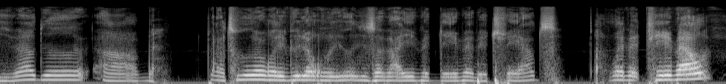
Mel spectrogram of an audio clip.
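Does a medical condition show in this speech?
Yes: non-progressive muscular dystrophy.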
